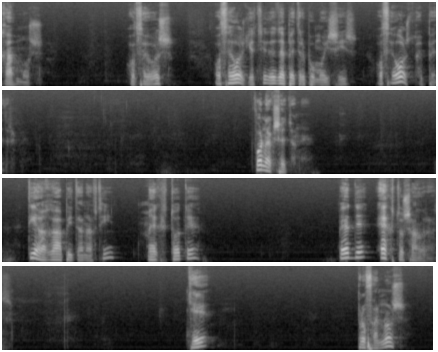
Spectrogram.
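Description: An elderly man speaks calmly into a close microphone, with long pauses.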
